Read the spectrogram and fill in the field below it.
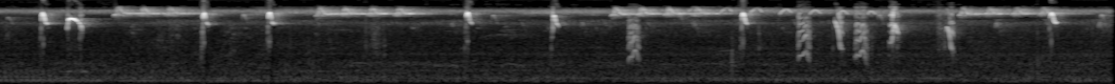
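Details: Brown-throated sunbird song, a forest lure for provoking rival wild birds: sharp high chirps mixed with buzzy, rattling high trills and quick down-slurred notes, above a constant thin high-pitched whine.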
